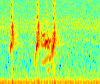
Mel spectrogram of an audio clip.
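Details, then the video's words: Common quail giving its three-note call: one sharp liquid note, then a short pause and a quick pair of bright notes, all at a mid-high pitch, with a faint low hum behind. "Batair awaz|Batair ki hobsort awaz|Batair video|Common quail|Quail sounds"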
